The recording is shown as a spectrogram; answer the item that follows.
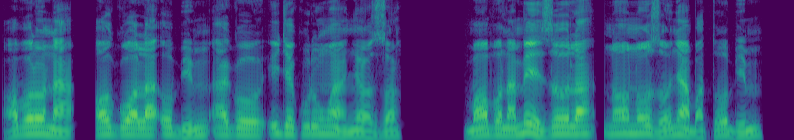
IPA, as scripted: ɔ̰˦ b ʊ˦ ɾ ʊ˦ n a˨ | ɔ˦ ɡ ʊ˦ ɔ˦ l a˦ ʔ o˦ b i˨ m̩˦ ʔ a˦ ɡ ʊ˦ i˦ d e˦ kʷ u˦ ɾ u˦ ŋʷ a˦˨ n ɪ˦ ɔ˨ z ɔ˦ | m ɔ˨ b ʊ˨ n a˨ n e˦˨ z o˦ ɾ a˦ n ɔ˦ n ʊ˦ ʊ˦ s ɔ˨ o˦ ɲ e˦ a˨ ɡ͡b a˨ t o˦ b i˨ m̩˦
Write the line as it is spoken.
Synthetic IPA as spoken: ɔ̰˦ b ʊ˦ ɾ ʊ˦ n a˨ | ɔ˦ ɡ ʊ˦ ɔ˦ l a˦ ʔ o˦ b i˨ m̩˦ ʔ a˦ ɡ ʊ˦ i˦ d͡ʒ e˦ kʷ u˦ ɾ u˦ ŋʷ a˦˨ ɲ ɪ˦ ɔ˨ z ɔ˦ | m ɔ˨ b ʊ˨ n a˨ m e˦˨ z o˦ l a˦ n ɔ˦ n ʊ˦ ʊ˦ z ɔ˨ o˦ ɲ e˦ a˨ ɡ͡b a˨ t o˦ b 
